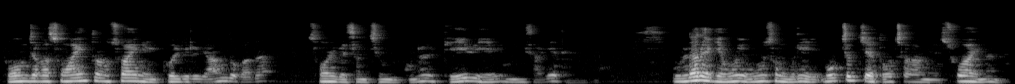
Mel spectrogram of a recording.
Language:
Korean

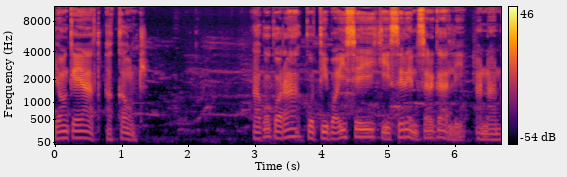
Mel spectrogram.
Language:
Kalenjin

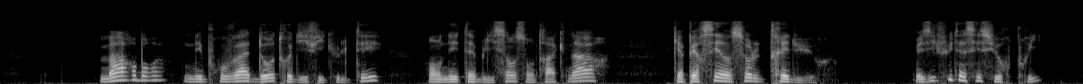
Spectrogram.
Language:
French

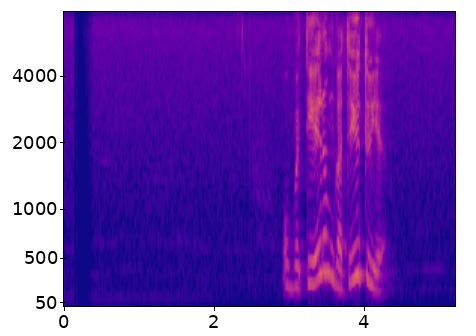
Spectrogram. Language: Sinhala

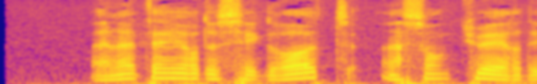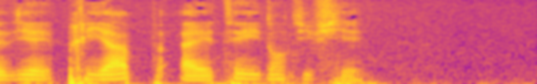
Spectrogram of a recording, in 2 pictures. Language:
French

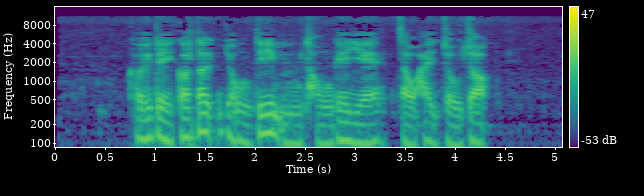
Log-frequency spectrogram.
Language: Cantonese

